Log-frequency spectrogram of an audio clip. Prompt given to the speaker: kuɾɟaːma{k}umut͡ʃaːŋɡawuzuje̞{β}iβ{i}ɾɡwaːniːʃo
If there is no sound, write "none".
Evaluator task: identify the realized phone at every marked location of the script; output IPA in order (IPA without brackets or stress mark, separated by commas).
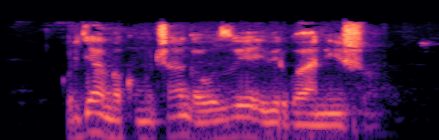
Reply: k, none, i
